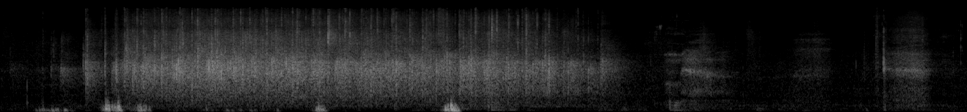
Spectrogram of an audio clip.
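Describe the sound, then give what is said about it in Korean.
A church audience breaks into steady applause as the preacher comes up to speak, a dense wash of many hands clapping that holds for several seconds, then fades into scattered, quieter claps. “저 올라올 때 박수를 치시는 건 일종의 공식이 됐나 봐요.”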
